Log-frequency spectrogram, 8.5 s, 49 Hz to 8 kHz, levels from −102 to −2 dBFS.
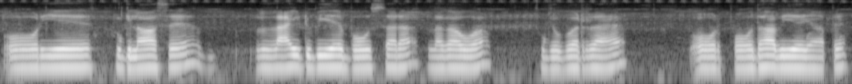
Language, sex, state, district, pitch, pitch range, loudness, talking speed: Hindi, male, Bihar, Katihar, 135 Hz, 130-140 Hz, -18 LUFS, 150 wpm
